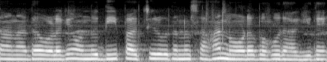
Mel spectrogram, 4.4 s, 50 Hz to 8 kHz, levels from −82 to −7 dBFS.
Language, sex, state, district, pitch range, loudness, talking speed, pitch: Kannada, female, Karnataka, Shimoga, 200-215 Hz, -13 LUFS, 95 wpm, 205 Hz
